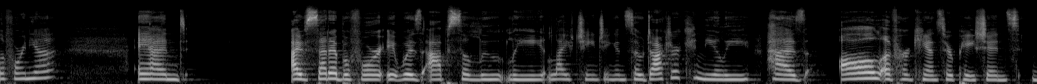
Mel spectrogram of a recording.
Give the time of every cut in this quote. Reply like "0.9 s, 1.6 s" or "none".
7.6 s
